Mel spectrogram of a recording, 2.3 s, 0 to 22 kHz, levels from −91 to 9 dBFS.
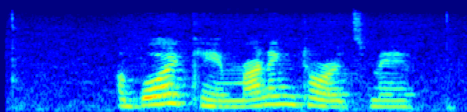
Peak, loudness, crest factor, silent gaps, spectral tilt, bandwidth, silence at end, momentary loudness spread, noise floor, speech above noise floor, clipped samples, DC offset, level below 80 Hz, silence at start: -14 dBFS; -31 LUFS; 18 dB; none; -5 dB/octave; 14 kHz; 0.05 s; 14 LU; -60 dBFS; 30 dB; under 0.1%; under 0.1%; -74 dBFS; 0.6 s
